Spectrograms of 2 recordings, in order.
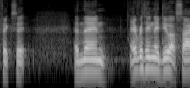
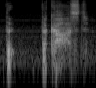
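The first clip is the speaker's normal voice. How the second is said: hushed, voiceless mock-solemn whisper; whispered mock drama; 13 dB quieter, slower than usual. Man mocking last episode's ending line, dramatic whisper. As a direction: whisper it like a portentous last word.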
